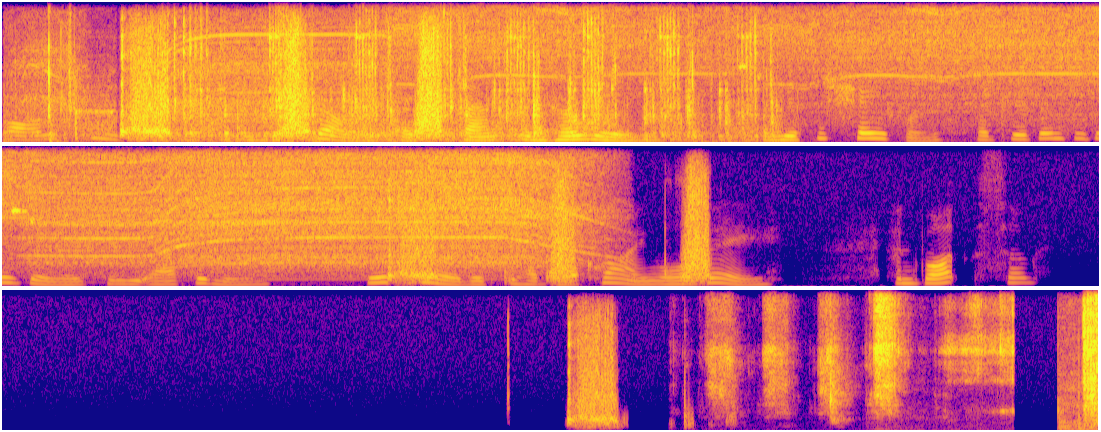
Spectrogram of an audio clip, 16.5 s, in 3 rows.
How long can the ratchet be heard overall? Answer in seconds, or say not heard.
6 s.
